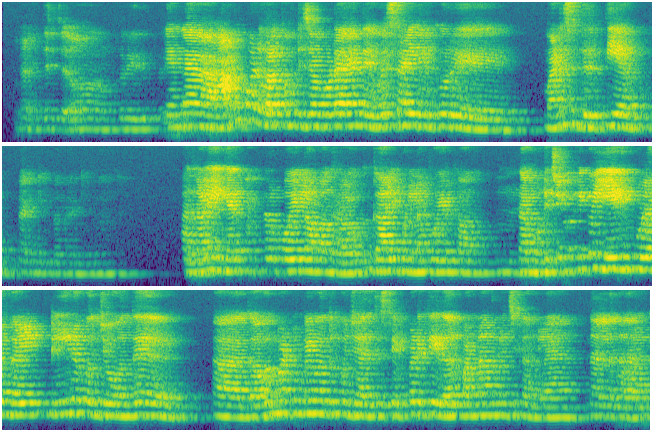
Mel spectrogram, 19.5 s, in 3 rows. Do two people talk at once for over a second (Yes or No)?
No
